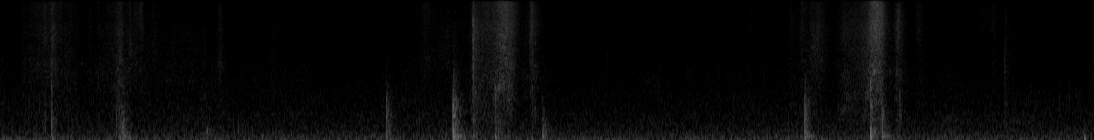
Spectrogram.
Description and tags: Dressing-and-undressing-socks
dressing and undressing socks --> quiet sound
